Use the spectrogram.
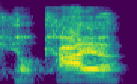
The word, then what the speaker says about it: Hilkiah: Generally, I's before A's are always Aya. So like Hilkiah, Eliakim, Hezekiah, that sort of thing.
